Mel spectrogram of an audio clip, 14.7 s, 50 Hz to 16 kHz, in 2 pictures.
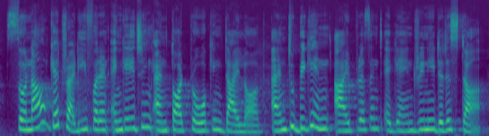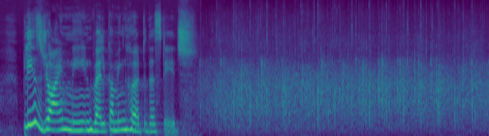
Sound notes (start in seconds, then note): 10.3 audience applauding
